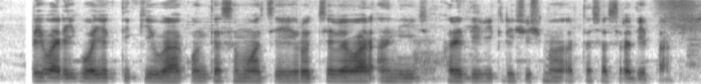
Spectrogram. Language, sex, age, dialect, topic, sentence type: Marathi, male, 25-30, Southern Konkan, banking, statement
